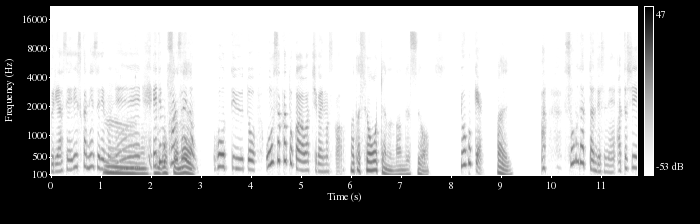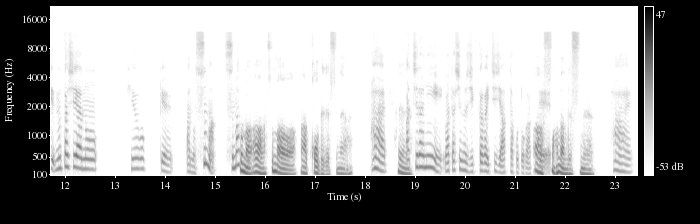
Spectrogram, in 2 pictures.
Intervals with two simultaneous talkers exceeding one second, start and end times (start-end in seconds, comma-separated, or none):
1.0-2.9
